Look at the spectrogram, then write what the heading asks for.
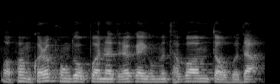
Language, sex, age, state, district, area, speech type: Manipuri, male, 60+, Manipur, Imphal West, urban, spontaneous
